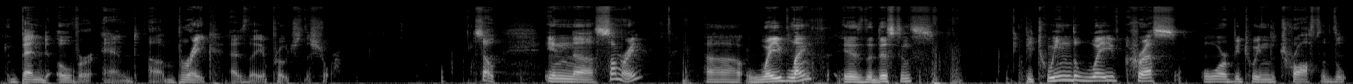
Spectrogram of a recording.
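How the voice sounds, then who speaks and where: A man narrating a video tutorial, slow and halting, with many ums and uhs. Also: mid-range voice, gravelly, a bit bright. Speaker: animation physics teacher.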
